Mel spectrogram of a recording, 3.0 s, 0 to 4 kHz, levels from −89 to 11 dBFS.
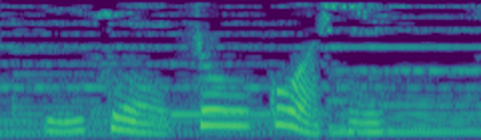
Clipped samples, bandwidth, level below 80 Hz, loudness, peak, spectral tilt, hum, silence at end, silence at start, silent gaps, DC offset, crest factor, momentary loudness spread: under 0.1%; 3.9 kHz; -60 dBFS; -23 LUFS; -6 dBFS; -11 dB/octave; none; 0 s; 0 s; none; under 0.1%; 16 dB; 9 LU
